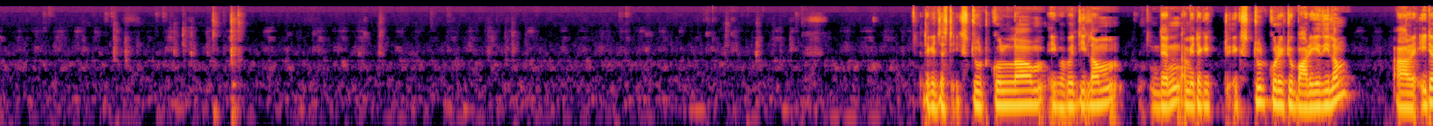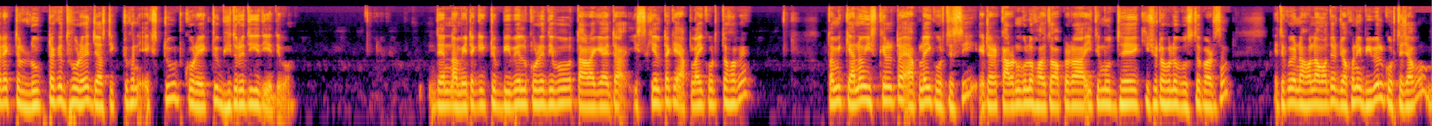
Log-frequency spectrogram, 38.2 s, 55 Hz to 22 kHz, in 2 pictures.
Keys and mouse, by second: 0.9 s, 1.4 g, 2.2 r, 3.8 middle click, 4.2 middle click, 4.8 shift+middle click, 5.7 click, 6.3 s, 8.5 middle click, 9.9 Tab, 10.3 3, 12.0 i, 13.5 i, 15.8 e, 18.7 click, 19.3 3, 20.6 e, 22.9 click, 23.3 2, 26.7 Tab, 27.0 ctrl+a, 27.7 Tab, 29.5 click, 30.5 click, 31.9 shift+click, 32.9 shift+click, 36.0 Tab, 36.7-37.3 middle drag, 38.1-38.2 middle drag.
